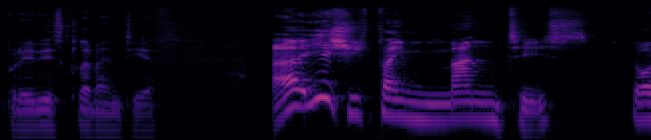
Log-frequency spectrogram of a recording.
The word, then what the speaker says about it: Klementieff: Pom Klementieff is the actress playing Mantis. I was going to go with Clementif, but all right, It is. cool. It is. I originally said Clementieff, but it is Klementieff.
